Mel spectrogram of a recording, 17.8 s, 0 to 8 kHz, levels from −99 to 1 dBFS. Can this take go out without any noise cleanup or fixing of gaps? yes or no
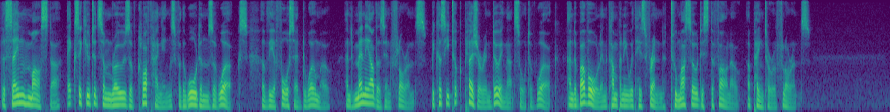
yes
